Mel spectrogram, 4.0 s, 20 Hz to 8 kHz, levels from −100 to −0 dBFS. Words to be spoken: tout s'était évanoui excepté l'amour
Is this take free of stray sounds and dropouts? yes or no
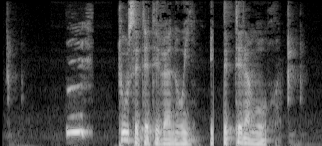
no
